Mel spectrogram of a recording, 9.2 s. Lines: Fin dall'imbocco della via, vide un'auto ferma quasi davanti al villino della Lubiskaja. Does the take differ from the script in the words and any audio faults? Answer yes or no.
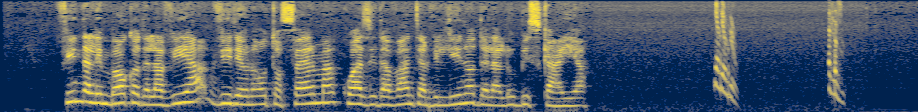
yes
